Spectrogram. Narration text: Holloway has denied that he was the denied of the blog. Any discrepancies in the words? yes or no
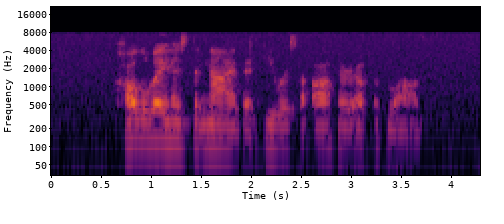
yes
